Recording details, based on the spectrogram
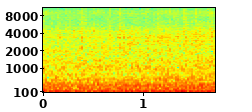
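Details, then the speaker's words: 1993 Dodge Ram D150, 5.9 Magnum 360 V8, idling after capping the EGR intake hole: steady idle with a hard, even chuff on each firing pulse from the uncapped EGR exhaust opening; otherwise sounds healthy. "Se oye bien la máquina, chatos. Nada más ese ruido del escape es todo, pero la máquina se oye para mí perfecta."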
